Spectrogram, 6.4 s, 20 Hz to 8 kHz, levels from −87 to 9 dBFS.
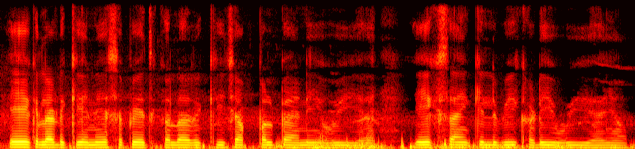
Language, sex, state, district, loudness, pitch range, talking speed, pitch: Hindi, male, Uttar Pradesh, Shamli, -20 LUFS, 125-135 Hz, 160 wpm, 130 Hz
